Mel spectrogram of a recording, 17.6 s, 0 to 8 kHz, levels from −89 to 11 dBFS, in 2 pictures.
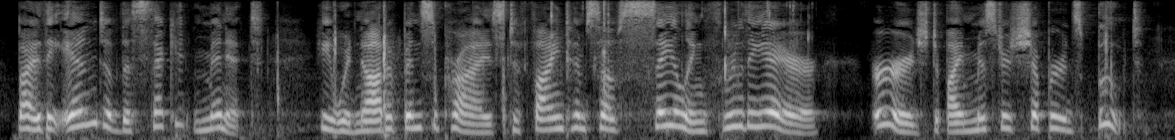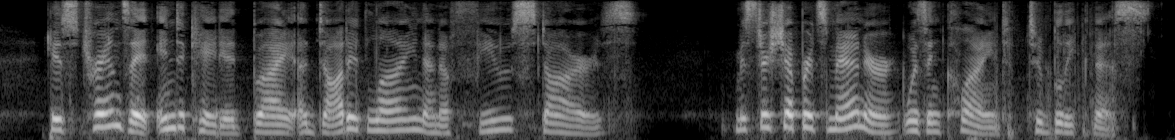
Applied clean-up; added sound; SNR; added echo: neural mask model Resemble Enhance denoiser.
